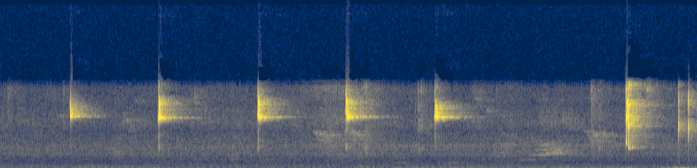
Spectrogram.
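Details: Lovebird giving sharp, very high chip notes, about six in a row, spaced under a second apart, with a low hum and faint background noise.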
